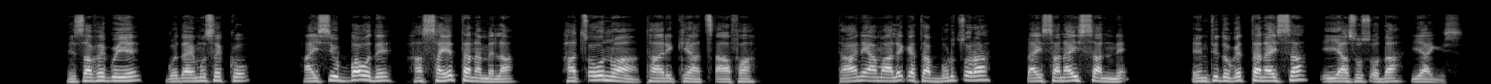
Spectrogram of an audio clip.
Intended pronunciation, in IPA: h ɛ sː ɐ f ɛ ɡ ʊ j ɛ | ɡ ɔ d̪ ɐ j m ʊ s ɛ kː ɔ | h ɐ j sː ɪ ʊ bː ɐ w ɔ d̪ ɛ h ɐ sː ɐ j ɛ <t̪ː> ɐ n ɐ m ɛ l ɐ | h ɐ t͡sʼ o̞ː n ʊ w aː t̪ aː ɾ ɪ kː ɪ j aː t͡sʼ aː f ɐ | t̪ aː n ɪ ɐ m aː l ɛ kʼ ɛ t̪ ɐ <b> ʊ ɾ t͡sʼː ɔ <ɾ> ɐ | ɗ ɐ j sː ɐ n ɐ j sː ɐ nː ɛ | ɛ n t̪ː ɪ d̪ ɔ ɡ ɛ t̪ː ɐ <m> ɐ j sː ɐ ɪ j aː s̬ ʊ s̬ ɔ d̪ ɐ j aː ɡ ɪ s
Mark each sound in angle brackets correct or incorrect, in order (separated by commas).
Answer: correct, correct, correct, incorrect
